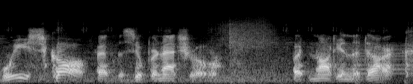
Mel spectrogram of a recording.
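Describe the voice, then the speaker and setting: A man playing an ominous, wry horror host, narrating a scripted radio drama in a measured, theatrical way. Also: deep voice, very animated, heavily acted. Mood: ominous, reflective. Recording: muffled old radio recording, music behind.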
